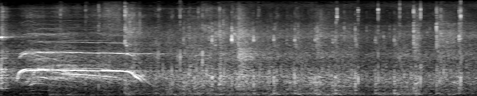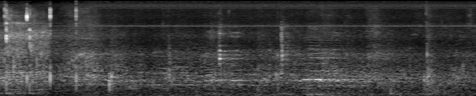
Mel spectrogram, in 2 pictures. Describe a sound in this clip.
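Skates scrape and carve across the ice.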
